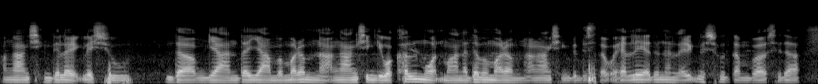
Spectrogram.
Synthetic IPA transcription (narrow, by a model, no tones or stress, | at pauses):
ɐŋaŋsiŋdɐlɐjɾḭk̚lɐjsu | dɐjandɐjambɐmɐɾɐmnɐɐ̰ŋaŋsiŋɡiwakʰɐlmot̚manɐdɐbɐmɐɾɐmnɐːŋaŋsiŋdɐdistɐpʔo̰jɦɐlːeɐdunɐlɐjɾik̚lɐjsutɐmbɐːsidɐ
